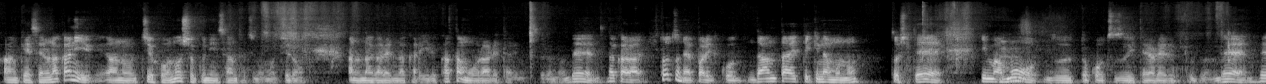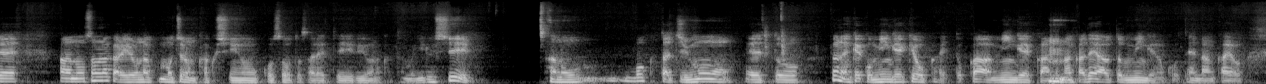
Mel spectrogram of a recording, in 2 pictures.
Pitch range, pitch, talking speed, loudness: 90-120 Hz, 105 Hz, 365 characters per minute, -18 LUFS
